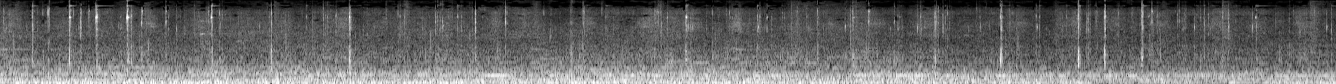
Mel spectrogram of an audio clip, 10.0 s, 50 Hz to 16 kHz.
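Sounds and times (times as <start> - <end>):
footsteps on pavement: 0.0 - 10.0
low outdoor rumble: 0.0 - 10.0.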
